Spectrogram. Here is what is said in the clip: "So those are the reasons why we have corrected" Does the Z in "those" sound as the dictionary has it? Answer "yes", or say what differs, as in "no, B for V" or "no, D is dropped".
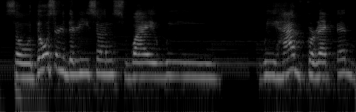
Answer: no, S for Z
